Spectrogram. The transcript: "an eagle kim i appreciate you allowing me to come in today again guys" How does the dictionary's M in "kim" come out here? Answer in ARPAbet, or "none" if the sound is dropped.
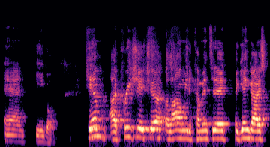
M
